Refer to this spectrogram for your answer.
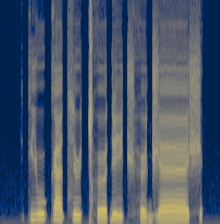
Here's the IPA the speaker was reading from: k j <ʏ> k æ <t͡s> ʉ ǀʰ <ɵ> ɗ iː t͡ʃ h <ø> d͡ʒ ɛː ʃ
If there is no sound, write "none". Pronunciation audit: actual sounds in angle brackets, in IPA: u, t͡s, ɵ, ø

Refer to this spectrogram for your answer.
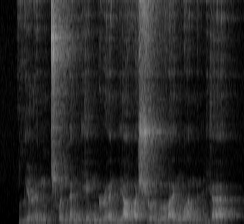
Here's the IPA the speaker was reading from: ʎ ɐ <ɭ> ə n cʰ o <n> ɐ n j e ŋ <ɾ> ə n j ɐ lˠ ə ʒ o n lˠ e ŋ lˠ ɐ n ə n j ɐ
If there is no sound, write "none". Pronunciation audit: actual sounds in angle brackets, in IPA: ɭ, n, ɹ

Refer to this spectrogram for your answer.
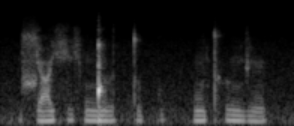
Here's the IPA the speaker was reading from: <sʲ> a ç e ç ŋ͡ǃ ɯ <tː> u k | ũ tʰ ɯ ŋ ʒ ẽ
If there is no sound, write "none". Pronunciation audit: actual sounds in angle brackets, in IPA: ɕ, tː

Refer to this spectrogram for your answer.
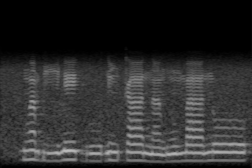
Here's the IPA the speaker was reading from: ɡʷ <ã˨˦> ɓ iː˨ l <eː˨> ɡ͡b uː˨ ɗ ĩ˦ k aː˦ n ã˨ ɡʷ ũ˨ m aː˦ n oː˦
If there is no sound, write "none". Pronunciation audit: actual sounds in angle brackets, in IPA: ã˦, eː˦

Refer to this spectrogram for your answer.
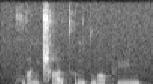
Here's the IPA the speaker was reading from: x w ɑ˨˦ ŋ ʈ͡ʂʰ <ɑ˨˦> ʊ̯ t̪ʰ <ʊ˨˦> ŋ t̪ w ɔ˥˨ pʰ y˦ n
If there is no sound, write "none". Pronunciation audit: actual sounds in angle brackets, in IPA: ɑ̰˨˩, ʊ˥˨

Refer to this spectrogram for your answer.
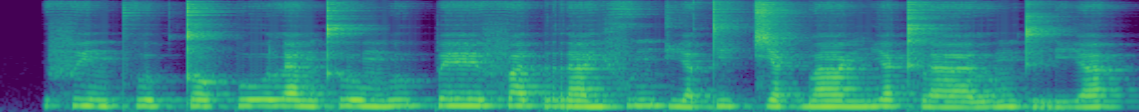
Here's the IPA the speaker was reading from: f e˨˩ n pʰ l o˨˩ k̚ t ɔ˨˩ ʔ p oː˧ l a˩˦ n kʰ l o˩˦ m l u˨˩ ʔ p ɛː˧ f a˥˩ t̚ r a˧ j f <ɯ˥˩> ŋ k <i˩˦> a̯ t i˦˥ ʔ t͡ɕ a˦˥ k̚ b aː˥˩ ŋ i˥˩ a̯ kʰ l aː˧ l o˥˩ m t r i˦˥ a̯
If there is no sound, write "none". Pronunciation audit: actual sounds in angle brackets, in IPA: ɯ˥˩, i˩˦

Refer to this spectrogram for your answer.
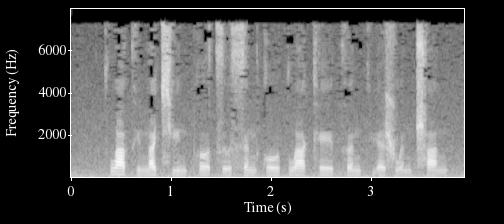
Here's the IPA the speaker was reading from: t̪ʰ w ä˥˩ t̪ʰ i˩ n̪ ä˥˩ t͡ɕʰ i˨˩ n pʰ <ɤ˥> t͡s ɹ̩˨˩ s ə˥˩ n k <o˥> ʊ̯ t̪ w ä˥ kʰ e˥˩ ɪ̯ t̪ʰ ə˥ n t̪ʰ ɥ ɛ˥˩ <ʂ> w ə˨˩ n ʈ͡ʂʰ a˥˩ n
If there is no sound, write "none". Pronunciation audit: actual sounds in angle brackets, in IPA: ɤ˥˩, o˥, ʂ

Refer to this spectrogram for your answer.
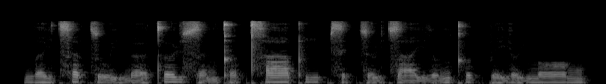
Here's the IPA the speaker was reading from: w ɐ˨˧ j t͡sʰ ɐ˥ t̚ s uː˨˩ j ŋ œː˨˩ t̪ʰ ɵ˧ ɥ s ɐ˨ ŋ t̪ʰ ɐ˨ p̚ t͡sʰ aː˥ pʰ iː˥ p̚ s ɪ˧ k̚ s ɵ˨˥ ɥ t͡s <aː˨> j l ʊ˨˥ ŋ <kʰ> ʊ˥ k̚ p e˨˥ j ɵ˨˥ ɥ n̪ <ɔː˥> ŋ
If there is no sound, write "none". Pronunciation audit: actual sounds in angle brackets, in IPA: aː˨, kʰ, ɔː˥

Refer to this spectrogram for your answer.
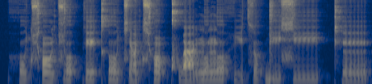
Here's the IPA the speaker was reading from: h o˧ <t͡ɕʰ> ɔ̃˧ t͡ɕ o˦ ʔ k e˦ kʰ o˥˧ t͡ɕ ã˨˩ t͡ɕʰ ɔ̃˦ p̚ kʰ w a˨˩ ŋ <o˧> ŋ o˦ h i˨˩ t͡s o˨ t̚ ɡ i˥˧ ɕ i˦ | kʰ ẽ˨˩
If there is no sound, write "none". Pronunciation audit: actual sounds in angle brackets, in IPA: t͡ɕʰ, o˦

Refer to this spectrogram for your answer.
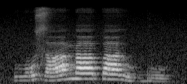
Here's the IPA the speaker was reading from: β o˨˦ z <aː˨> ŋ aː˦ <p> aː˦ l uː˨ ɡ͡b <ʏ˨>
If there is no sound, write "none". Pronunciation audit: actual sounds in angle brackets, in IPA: aː˨˦, p, u˨

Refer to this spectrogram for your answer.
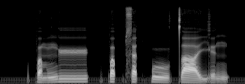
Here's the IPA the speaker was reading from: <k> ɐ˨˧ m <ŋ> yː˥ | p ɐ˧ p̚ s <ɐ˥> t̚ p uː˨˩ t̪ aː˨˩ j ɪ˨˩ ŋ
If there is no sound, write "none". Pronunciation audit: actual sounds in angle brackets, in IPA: p, ŋ, ɐ˧

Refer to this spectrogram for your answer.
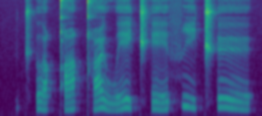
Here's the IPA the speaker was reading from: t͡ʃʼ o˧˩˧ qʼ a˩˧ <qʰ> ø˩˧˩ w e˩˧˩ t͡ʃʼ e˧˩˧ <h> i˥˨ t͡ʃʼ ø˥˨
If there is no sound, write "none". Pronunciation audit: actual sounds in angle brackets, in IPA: qʰ, f

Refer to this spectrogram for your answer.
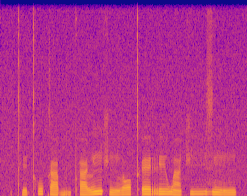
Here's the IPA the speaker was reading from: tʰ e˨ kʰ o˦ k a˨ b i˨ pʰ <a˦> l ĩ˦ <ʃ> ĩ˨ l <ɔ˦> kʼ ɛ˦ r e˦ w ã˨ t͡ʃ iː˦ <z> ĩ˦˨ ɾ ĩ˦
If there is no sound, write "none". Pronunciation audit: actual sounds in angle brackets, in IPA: a˨, ʃ, ɔ˦, z

